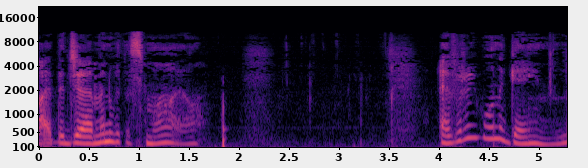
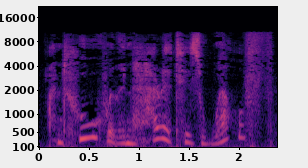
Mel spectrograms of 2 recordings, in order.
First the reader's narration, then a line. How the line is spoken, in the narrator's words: added in a whisper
